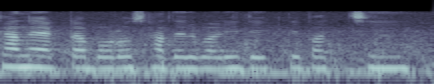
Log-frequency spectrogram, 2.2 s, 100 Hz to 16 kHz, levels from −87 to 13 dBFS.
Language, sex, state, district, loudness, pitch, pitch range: Bengali, female, West Bengal, Alipurduar, -18 LUFS, 260 Hz, 255-260 Hz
